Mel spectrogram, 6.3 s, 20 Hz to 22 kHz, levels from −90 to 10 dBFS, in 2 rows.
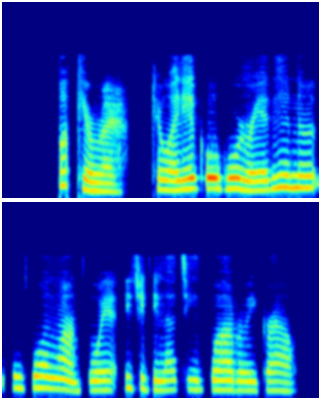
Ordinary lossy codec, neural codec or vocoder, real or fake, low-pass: none; codec, 16 kHz, 0.5 kbps, X-Codec, HuBERT features, trained on balanced general audio; fake; 7.2 kHz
